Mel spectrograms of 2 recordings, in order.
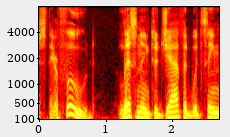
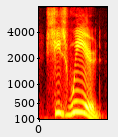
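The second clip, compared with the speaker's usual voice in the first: high, louder dismissive verdict; scornful complaint; 12 semitones higher, 5 dB louder than usual. A narrator's reading. Boy to friend about the counselor, scornful. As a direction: put some force into the scorn.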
